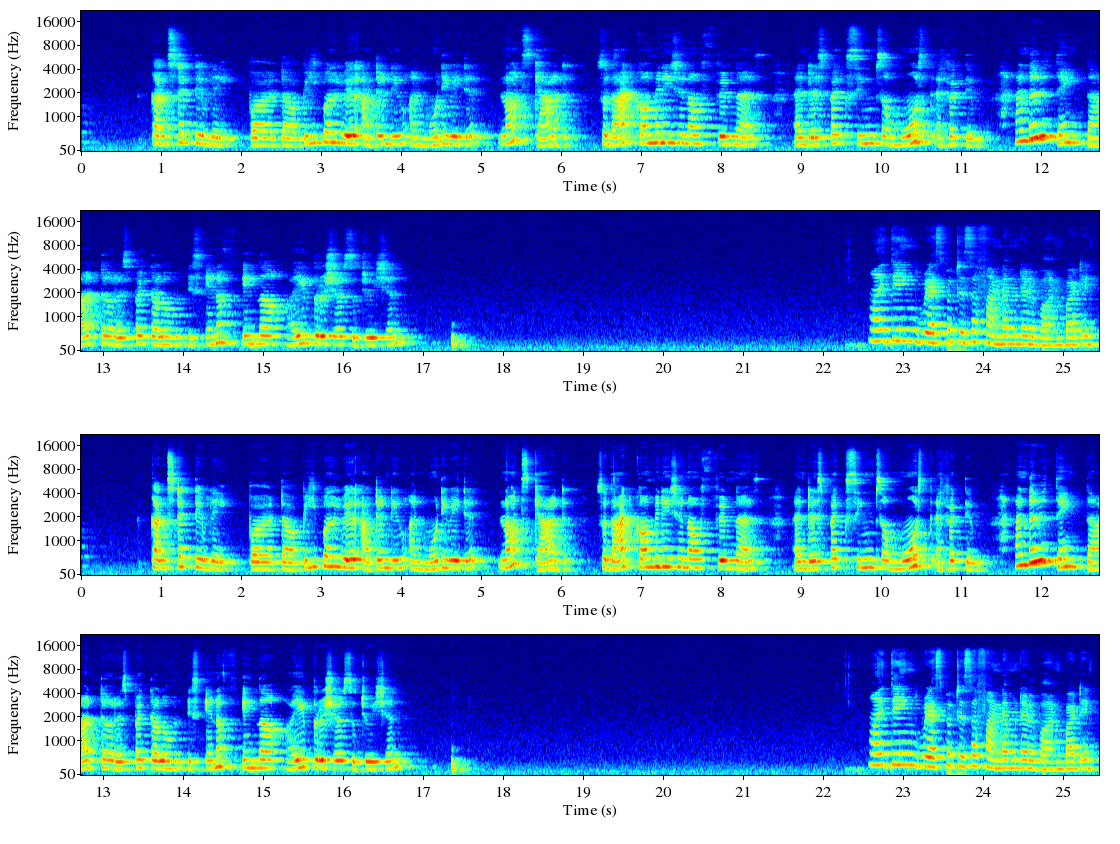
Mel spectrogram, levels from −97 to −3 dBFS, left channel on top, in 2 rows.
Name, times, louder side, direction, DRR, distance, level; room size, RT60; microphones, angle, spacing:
voice 1, 0.9-1.8 2.1-6.0 6.5-8.4 8.9-11.2 11.5-16.7, right 2 dB, 55° right, 6 dB, 0.7 m, -26 dB
voice 2, 22.6-25.4, right 1 dB, 25° right, 4 dB, 0.9 m, -30 dB
10.0 x 6.6 x 3.7 m, 0.65 s
head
